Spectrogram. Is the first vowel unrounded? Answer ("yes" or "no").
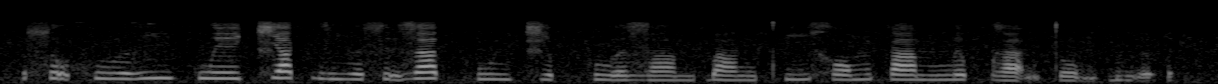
no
